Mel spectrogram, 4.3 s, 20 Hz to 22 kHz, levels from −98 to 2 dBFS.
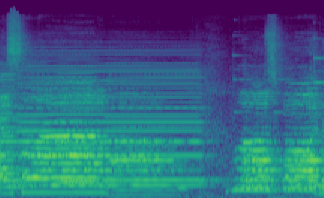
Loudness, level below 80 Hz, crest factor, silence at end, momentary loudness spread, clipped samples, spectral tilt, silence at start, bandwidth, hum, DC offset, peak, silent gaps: -23 LUFS; -62 dBFS; 16 dB; 0 s; 13 LU; under 0.1%; -4.5 dB/octave; 0 s; 16 kHz; none; under 0.1%; -8 dBFS; none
